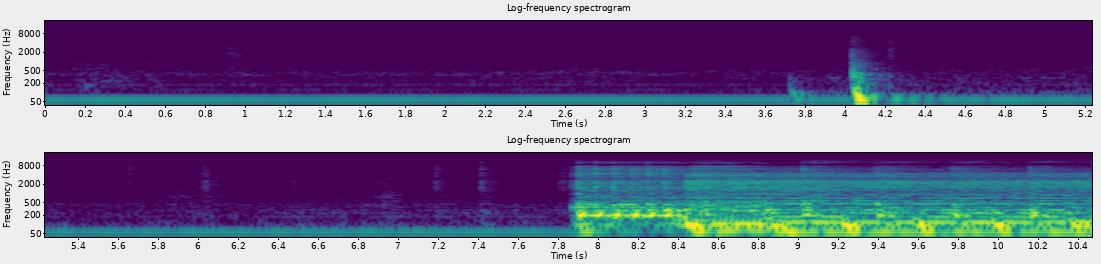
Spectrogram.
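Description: Low hum with faint clicks, then a single thump about four seconds in like a stylus set down on a vinyl record, followed by a few seconds of surface crackle from the lead-in groove. Loud rock music with electric guitar starts suddenly about eight seconds in, played from the record.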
